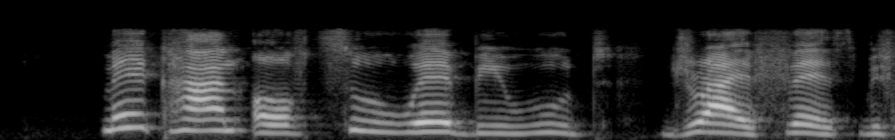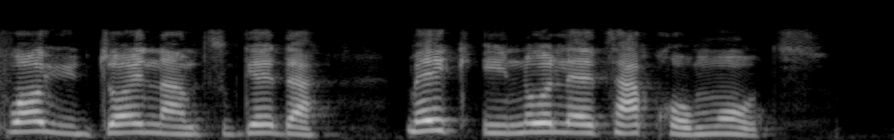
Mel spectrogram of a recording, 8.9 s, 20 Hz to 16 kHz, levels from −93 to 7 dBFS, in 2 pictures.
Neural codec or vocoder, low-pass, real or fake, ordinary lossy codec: codec, 16 kHz, 16 kbps, FunCodec, trained on LibriTTS, 50 frames a second; 7.2 kHz; fake; Opus, 64 kbps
